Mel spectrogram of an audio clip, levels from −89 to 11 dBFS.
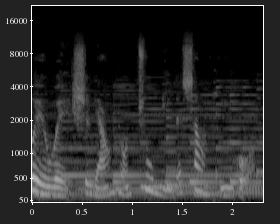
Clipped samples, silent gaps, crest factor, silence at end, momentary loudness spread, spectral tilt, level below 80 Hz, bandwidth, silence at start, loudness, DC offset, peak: under 0.1%; none; 18 dB; 0 s; 5 LU; -5.5 dB/octave; -76 dBFS; 12.5 kHz; 0 s; -34 LUFS; under 0.1%; -16 dBFS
